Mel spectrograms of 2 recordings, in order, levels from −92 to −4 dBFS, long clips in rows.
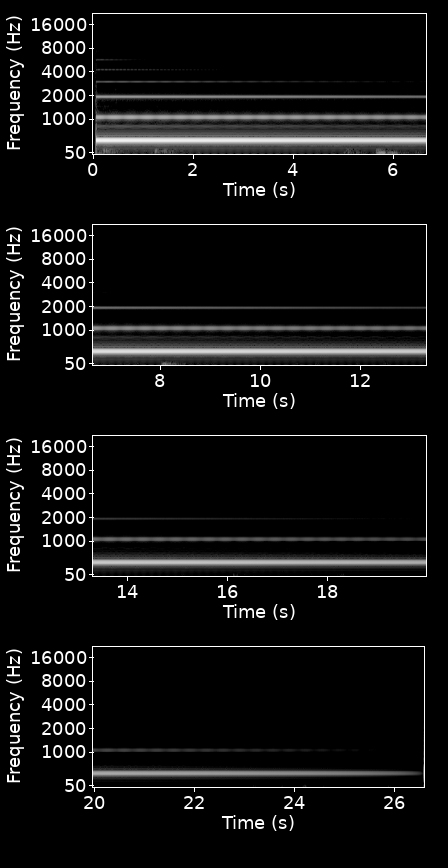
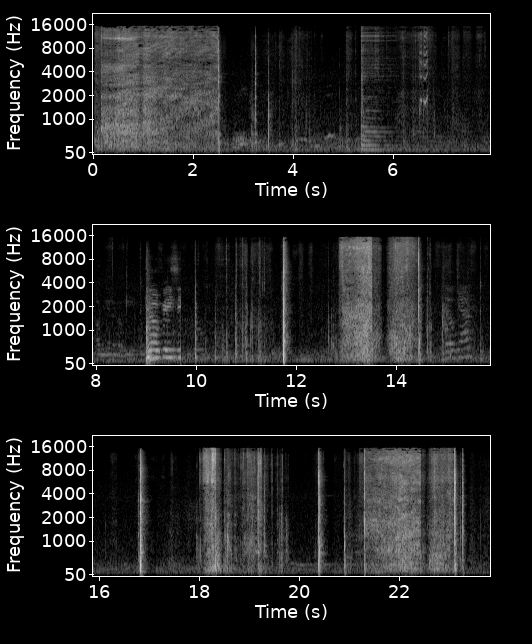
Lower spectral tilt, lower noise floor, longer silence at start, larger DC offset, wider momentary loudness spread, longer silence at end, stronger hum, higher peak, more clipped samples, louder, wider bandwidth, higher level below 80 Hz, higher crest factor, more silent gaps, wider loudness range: first, -9 dB/octave vs -1.5 dB/octave; about the same, -66 dBFS vs -64 dBFS; about the same, 0.05 s vs 0 s; neither; about the same, 23 LU vs 23 LU; first, 3.95 s vs 0.5 s; neither; second, -6 dBFS vs 0 dBFS; neither; first, -17 LUFS vs -29 LUFS; second, 2.1 kHz vs 15.5 kHz; first, -68 dBFS vs -74 dBFS; second, 12 dB vs 34 dB; neither; about the same, 22 LU vs 20 LU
